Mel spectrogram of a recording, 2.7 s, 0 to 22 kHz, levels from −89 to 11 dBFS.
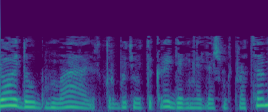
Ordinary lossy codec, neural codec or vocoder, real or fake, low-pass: MP3, 24 kbps; codec, 16 kHz, 8 kbps, FreqCodec, smaller model; fake; 7.2 kHz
